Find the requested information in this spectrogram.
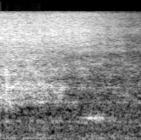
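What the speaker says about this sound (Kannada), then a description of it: "ಮಟನ್ ಹಾಕೊಳ್ತಾ ಇದ್ದೀನಿ" Mutton pieces dropped into a hot pot for biryani give a loud, close burst of sizzling hiss that slowly fades.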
